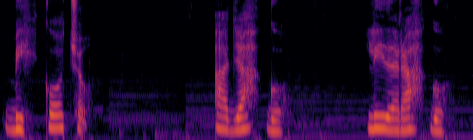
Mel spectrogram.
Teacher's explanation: Puedes notar que reducimos la intensidad de la letra Z. Suena como un leve suspiro.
